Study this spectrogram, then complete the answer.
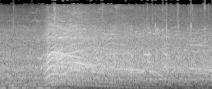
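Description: A stadium crowd erupts in a loud cheer.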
